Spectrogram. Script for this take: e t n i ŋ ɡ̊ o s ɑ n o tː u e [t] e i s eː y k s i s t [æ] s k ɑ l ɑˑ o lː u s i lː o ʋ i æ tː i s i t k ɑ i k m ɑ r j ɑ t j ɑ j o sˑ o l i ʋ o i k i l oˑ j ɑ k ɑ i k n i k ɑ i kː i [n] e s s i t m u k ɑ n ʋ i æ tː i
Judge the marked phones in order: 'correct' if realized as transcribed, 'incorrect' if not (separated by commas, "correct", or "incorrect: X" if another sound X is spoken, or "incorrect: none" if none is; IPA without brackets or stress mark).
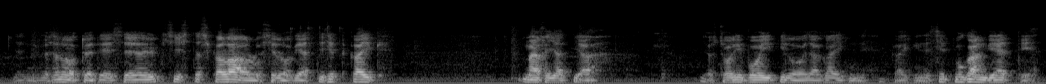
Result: correct, correct, correct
